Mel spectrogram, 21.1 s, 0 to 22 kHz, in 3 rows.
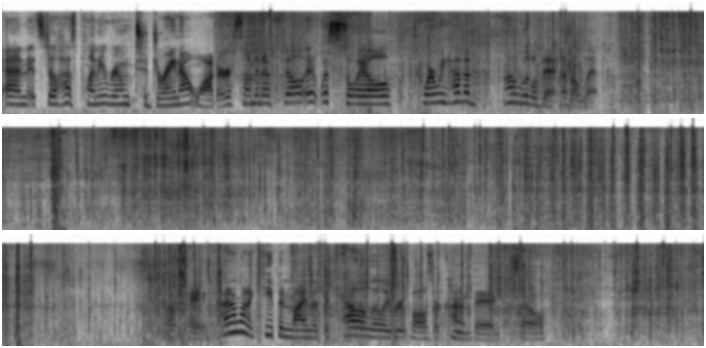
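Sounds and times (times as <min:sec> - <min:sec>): plastic bag crinkling: 0:02.0 - 0:21.0.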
